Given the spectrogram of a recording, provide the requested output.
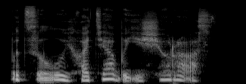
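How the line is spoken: Hoarse repetition. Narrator (Russian): Повторил хрипло

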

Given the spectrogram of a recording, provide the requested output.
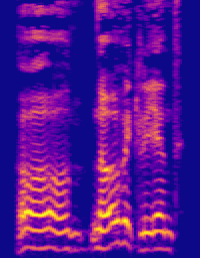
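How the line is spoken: Cheerful exclamation. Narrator (Russian): воскликнул веселый булочник

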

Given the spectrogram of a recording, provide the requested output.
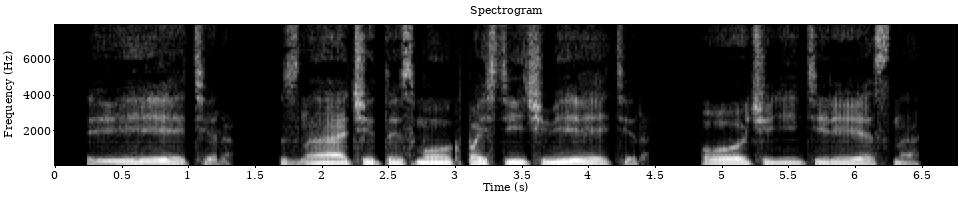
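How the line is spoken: Demon, thoughtful voice. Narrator (Russian): задумчивым голосом проговорил демон на ходу

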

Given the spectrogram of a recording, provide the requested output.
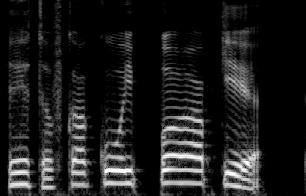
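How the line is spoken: Groaning. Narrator (Russian): застонал Димон

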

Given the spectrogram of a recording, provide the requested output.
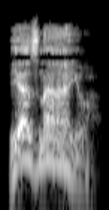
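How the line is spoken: Tired. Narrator (Russian): устало сказал монах

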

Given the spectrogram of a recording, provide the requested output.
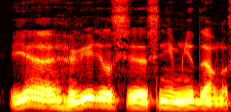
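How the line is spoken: Plain. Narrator (Russian): сказал Железовский

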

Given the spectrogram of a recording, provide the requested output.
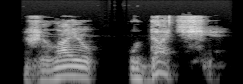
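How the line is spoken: Whispered. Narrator (Russian): прошептала Тавия

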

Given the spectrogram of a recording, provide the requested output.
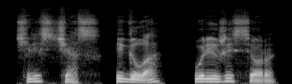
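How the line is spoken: Quiet, clipped, precise. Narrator (Russian): тихим голосом отчеканила

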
